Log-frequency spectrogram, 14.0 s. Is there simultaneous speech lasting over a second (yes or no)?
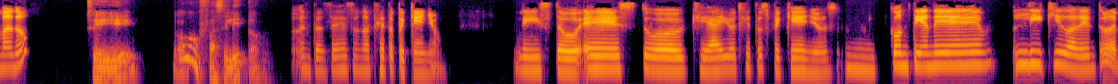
no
